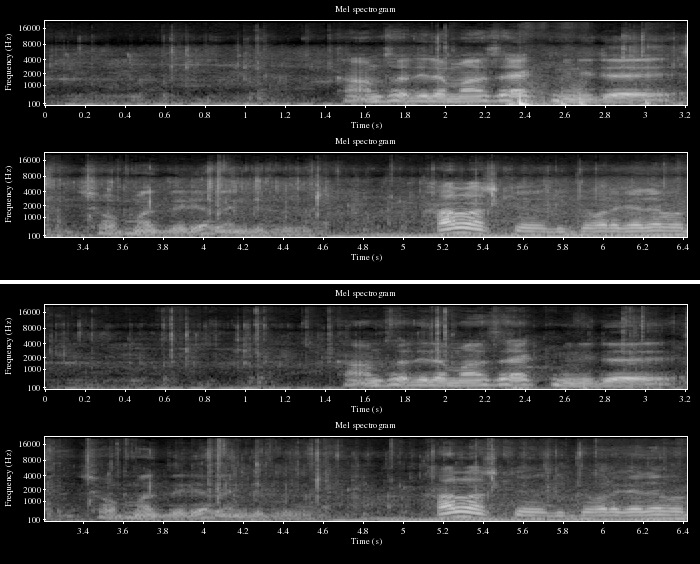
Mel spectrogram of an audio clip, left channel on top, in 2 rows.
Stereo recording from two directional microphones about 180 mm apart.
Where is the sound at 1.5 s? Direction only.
45° right (ahead or behind).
